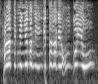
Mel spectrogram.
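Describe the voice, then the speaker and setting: A woman's voice: very high voice, little pitch movement, racing, voice pushed up. A woman voicing a gossipy, jealous schoolgirl in a comedy skit, whiny and mocking. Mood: excited.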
